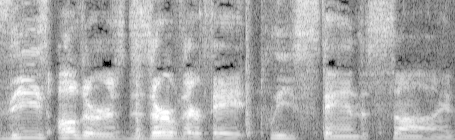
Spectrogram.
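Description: Using a put-on character voice, a man sounds guttural at a medium pitch. He moves at a very slow pace. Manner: menacing, commanding.

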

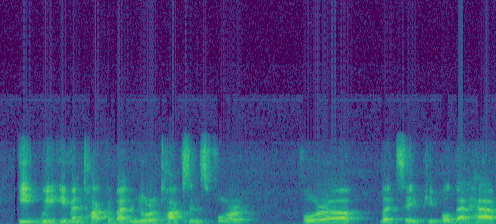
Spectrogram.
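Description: A man speaks with an American accent and fairly even intonation. Room echo is audible. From Iran. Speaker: facial plastic surgeon and anatomy educator; educator, podcast guest. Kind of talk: interview. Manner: halting, frequent repetitions. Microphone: video call.

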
